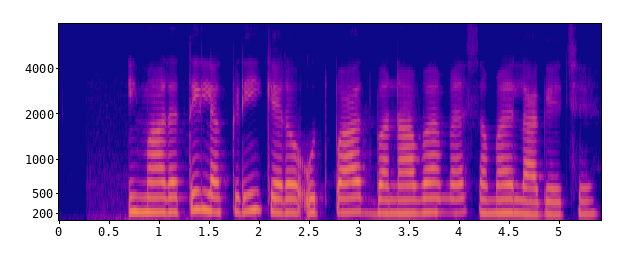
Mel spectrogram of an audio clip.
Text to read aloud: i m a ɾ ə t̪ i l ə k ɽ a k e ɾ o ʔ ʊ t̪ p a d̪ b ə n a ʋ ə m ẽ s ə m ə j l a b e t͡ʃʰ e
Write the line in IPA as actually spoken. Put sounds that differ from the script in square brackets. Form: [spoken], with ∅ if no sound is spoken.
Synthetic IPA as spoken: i m a ɾ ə t̪ i l ə k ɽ [i] k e ɾ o ʔ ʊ t̪ p a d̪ b ə n a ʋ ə m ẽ s ə m ə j l a [ɡ] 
